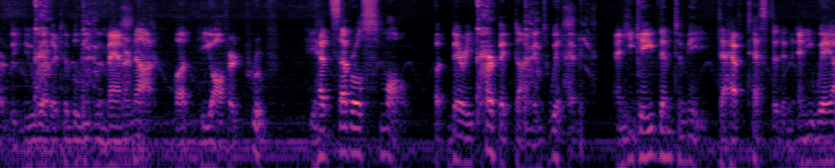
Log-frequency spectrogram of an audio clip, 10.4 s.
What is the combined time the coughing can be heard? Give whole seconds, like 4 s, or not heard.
3 s.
